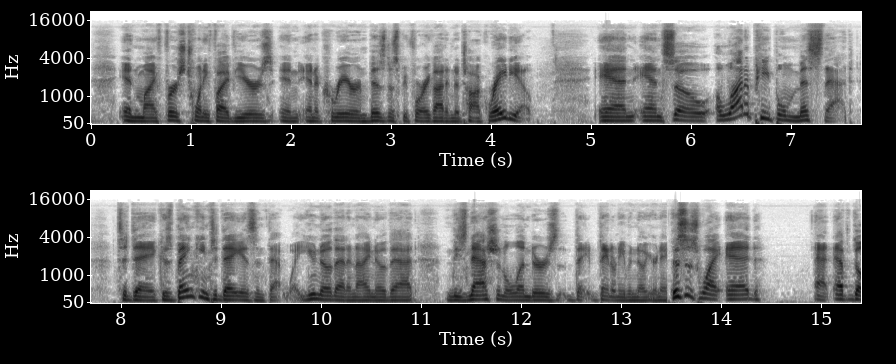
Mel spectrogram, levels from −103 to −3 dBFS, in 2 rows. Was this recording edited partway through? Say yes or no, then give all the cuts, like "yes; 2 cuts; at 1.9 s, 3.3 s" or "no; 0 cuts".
yes; 1 cut; at 13.4 s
